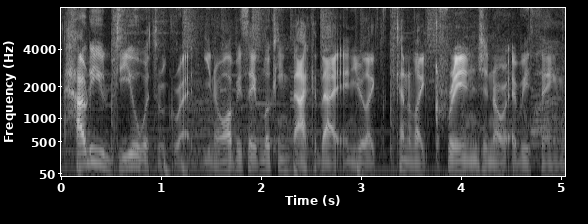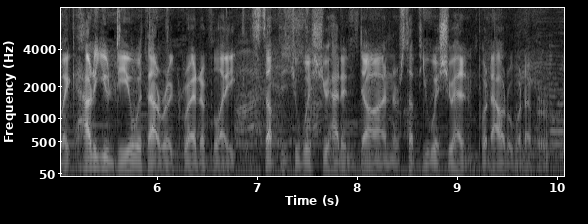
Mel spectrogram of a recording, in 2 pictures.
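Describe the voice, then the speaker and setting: A man with a Californian accent hosting a casual interview, animated, laughing often and talking with lots of fillers. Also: deep voice, quick pace, hardly any pauses, music in the background. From United States. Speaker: podcast host.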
